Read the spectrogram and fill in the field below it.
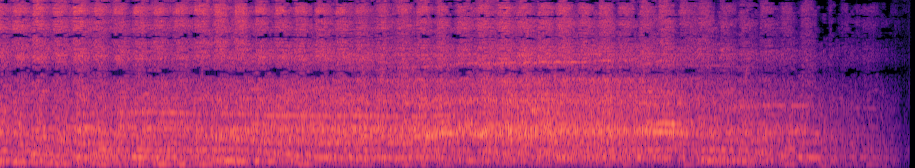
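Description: Loud dance music plays over big speakers in a large echoing hall.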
